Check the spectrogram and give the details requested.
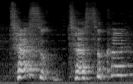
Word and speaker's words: Tessica: Her name is Tessica. Oh, I never knew her name. I don't know her freaking name. It's spelled like Jessica with a T.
